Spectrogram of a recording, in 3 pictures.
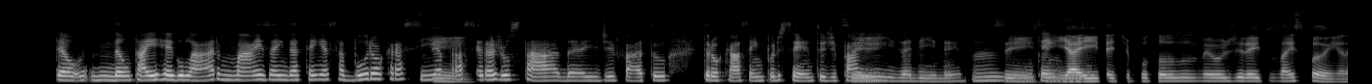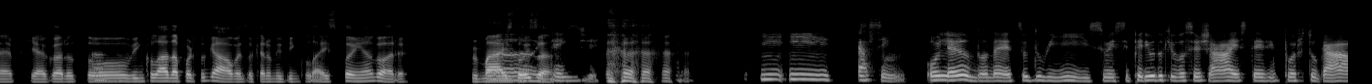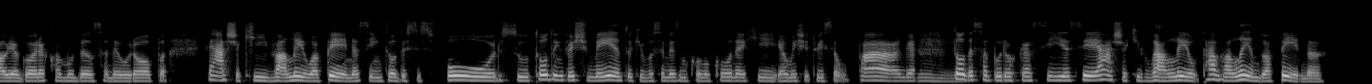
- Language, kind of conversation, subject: Portuguese, podcast, Me conte sobre uma viagem que mudou sua vida?
- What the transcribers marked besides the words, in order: other background noise; laugh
